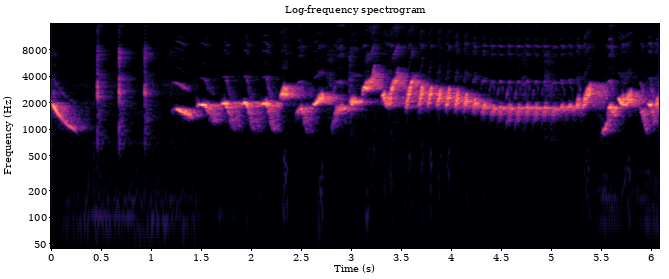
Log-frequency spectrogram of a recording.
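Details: White-rumped shama in full, emotional song: three sharp clicks after a falling whistle, then a long, fast, rolling stream of trilled, warbled notes climbing and descending without pause.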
